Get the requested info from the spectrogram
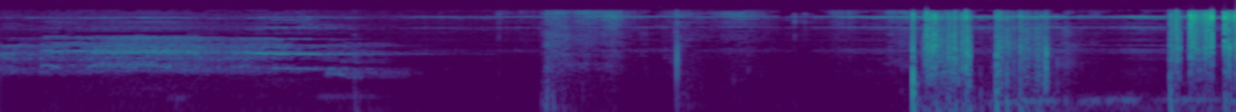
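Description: A rooster crowing once, one drawn-out call of about two seconds that trails off at the end. A few short bursts of rustling follow in the second half.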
